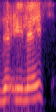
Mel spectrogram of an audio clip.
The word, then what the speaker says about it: Ilesh: Okay, first name is Ilesh and last name is Patel. – Okay, can you please spell it? – I-L-E-S-H.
